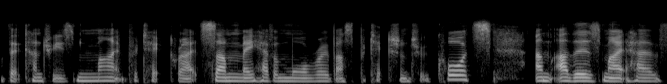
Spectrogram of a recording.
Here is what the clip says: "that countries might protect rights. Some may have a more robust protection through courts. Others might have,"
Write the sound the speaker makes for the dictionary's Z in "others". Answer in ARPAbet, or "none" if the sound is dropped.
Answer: Z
